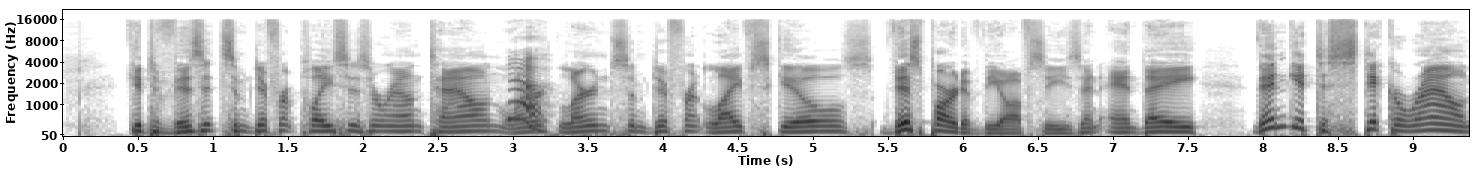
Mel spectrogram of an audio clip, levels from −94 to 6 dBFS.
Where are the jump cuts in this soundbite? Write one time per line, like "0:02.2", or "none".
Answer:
0:05.4

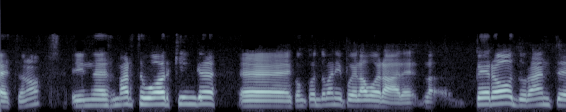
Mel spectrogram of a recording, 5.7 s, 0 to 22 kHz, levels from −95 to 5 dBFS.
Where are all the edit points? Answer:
none

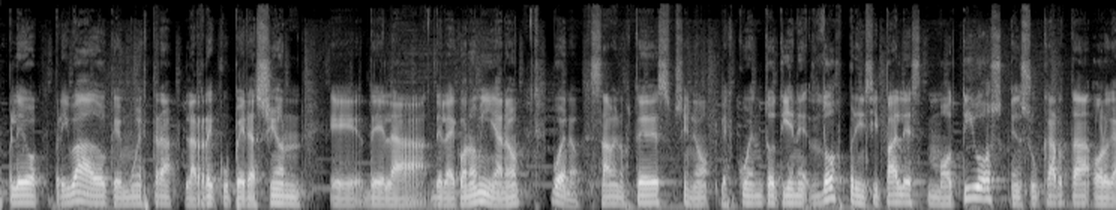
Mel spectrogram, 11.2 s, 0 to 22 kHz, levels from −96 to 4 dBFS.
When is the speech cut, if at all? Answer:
0:05.9

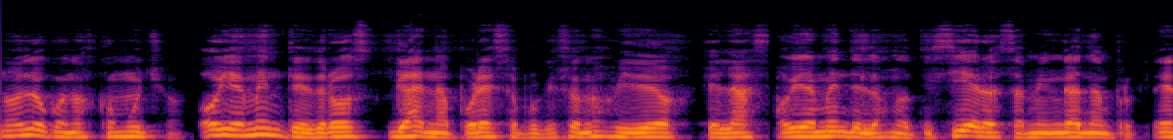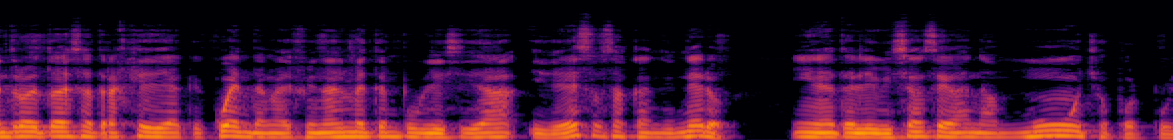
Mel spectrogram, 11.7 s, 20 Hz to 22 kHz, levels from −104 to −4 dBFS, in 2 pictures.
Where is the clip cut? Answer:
0:01.0

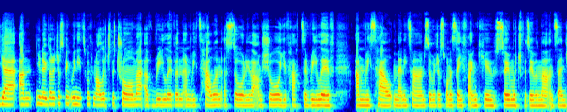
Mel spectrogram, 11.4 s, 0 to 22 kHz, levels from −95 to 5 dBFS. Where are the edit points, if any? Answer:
0:01.0

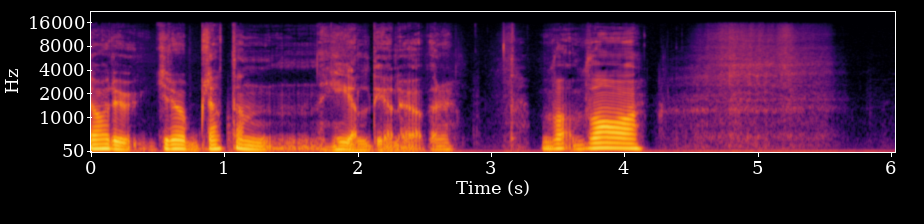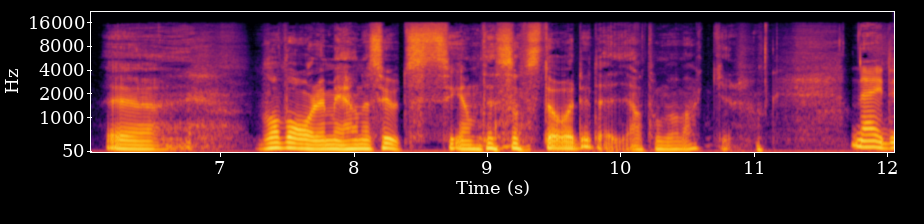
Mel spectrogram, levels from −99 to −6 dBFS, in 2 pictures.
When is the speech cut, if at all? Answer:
none

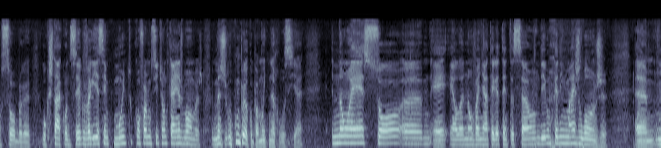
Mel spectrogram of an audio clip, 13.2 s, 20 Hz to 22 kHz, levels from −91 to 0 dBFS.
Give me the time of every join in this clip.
0:04.2
0:08.6

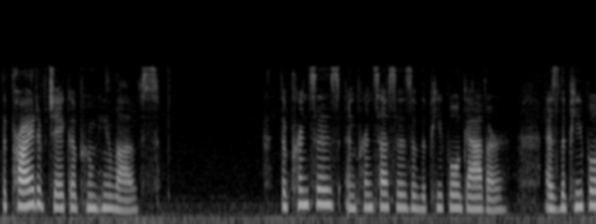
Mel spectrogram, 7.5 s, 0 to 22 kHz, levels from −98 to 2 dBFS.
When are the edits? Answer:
0:03.3

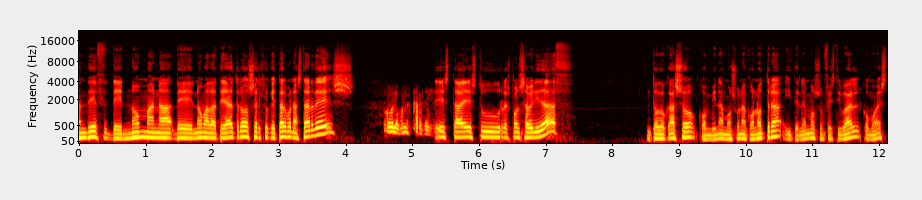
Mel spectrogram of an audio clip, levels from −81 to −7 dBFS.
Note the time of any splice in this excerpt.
0:05.3
0:08.5

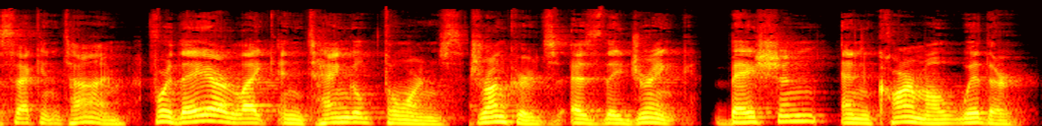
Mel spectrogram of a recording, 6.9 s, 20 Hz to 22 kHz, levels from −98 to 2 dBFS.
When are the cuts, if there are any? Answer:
0:03.1
0:04.7

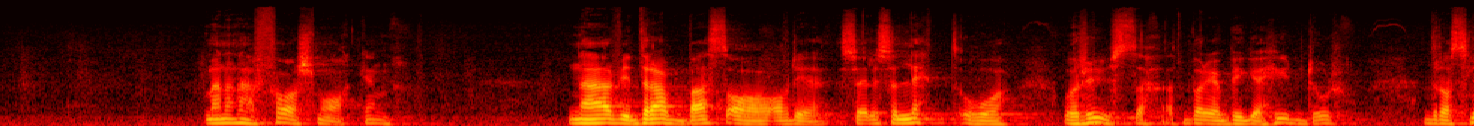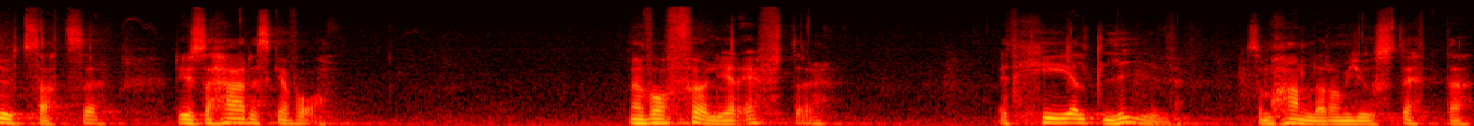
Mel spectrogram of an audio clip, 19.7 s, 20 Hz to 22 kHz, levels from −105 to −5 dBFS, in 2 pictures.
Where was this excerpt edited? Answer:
none

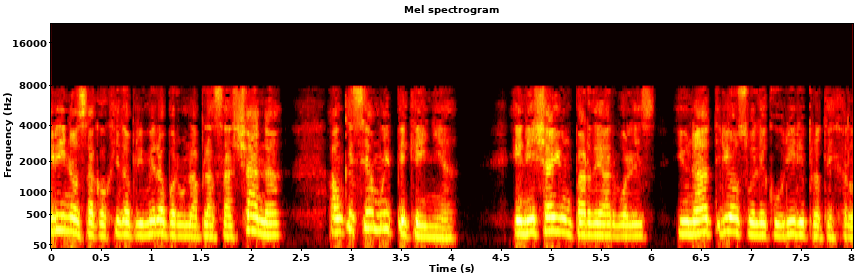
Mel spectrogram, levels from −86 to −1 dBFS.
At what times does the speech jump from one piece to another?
none

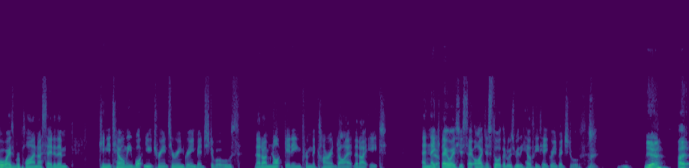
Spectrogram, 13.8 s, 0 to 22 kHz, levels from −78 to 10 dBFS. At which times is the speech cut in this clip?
0:08.8

